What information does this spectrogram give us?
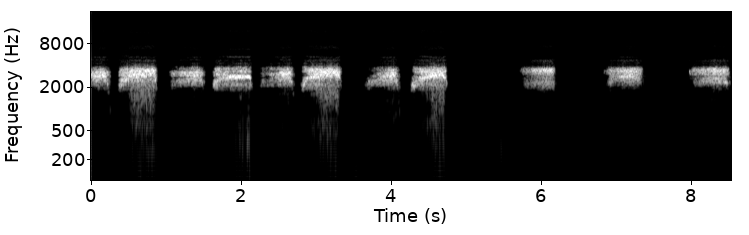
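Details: Owl screeching at a mouse delivery, 9:17 PM, April 13 2012: a fast burst of eight harsh rasps in under five seconds, then three quieter, spaced hisses.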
